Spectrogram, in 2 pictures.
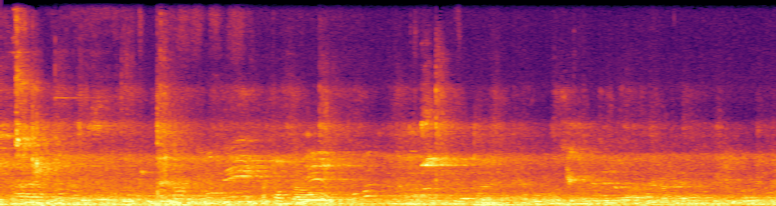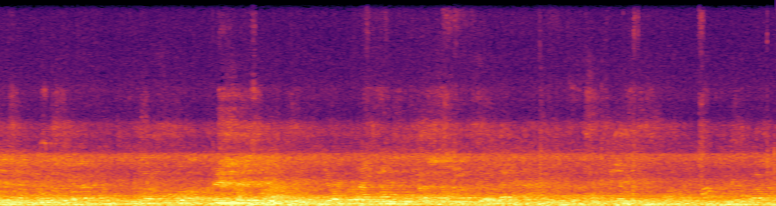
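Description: A group of young men talk together in the distance.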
